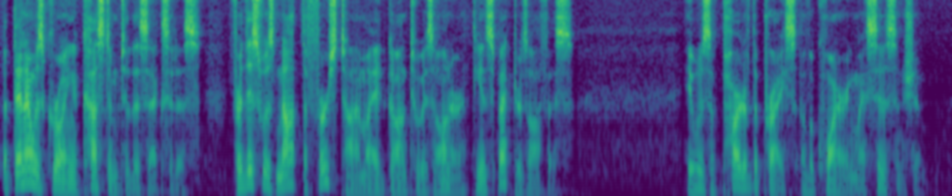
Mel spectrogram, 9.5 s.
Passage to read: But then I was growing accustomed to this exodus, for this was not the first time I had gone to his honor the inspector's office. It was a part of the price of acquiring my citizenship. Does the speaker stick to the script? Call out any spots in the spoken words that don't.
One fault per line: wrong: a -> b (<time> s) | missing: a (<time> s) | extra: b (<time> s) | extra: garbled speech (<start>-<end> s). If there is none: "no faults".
no faults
